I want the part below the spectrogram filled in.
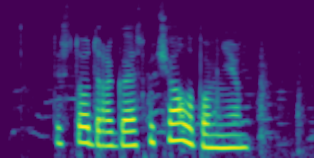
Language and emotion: Russian, neutral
